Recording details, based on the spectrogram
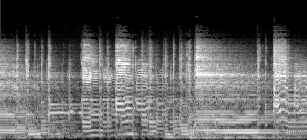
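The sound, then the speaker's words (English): Electric guitar played through a Clarksdale overdrive pedal and tape echo, a loud, continuous run of gritty notes and chords with repeats trailing behind, with no talking. “You're playing on the Clarksdale and the tape echo.”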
